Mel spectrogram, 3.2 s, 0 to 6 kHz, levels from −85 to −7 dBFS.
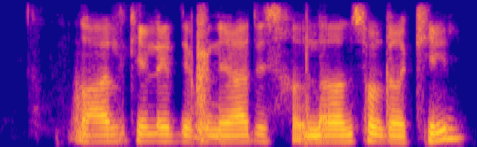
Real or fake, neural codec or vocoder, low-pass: fake; codec, 16 kHz in and 24 kHz out, 1.1 kbps, FireRedTTS-2 codec; 5.4 kHz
